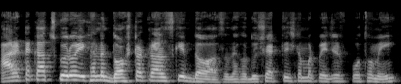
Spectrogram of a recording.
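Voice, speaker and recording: A man's voice: fairly high pitch, lively intonation, very fast, fairly bright tone. A man tutoring students through exam topics in a casual online lesson, often checking in with them.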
